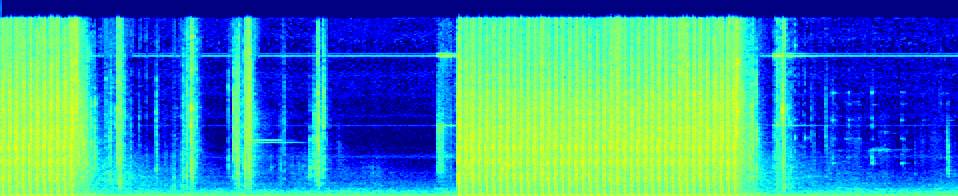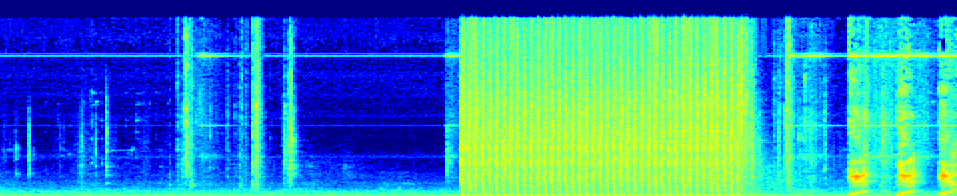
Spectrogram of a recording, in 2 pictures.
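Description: A crafted gun fires in the video game Star Citizen, two loud dense bursts of rapid fire a few seconds long, separated by quieter stretches with scattered clicks and someone talking.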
